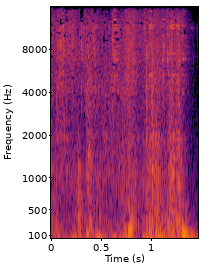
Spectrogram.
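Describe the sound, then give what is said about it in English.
A dog walking in, knocking everything over, and walking out: quick, irregular footfalls and scuffling, broken by a few soft thumps and knocks as things get bumped, at moderate loudness with no talking. “Yeah, the just dog walked just in. Sort of walked in, knocked everything over and walked very loudly again.”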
